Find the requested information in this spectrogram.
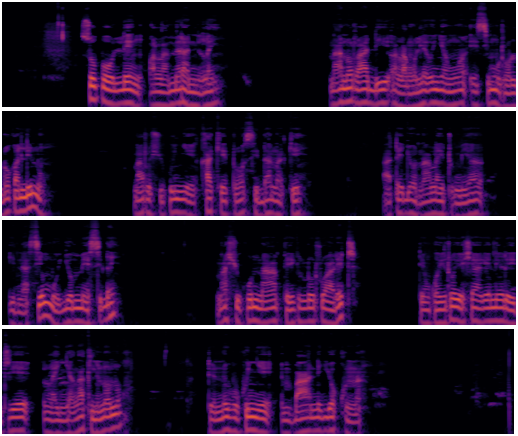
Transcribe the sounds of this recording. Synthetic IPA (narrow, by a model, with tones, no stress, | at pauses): so˦pɔ˨le˦˨ŋa˨la˨mɛ˦ɾa˨nɪ˨la˦i˦ | na˨˦nɔ˦ɾa˦ɗi˦a˨la˨ŋʊ˨lɛ˦o˦ɲa˨ŋwa˦ʔe˨si˦mʊ˨ɾɔ˨lɗɔ˦ka˦lɪ˦no˨ | na˨˦ɾo˨ʃu˨ku˦ɲɛ˨kʰa˦kɛ˨tɔ˦si˦ɗa˦na˨ke˦ | a̰˨tɛ˦d͡ʒɔ˨na˨˦la˦i˨tu˨mi˨a˦ | i˨na˨si˦mu˨ʄɔ˦mɛ˨si˦ɗa˦i˦ | na˦ʃu˨ku˦na˨˦pɛ˨˦ki˦lo˦ɾu˦a˨ɾɛ˦t | tɛ˨ŋkɔ˨i˨ɾɔ˦jɛ˨ʃa˦˨kɛ˦ni˦ɾɛ˨ɾi˦ɛ˦ | la˨i˨ɲa˨ŋa˦kli˨nɔ˦nɔ˦k | tɛ˨no˦βu˨ku˦ɲɛ˨mba˨˦ni˦ʄɔ˦ku˨na˨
